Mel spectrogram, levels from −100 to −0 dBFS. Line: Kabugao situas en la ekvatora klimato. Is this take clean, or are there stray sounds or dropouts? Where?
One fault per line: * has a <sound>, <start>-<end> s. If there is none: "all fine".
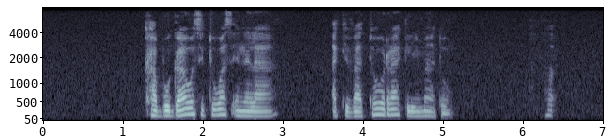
* has a laugh, 6.1-6.5 s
